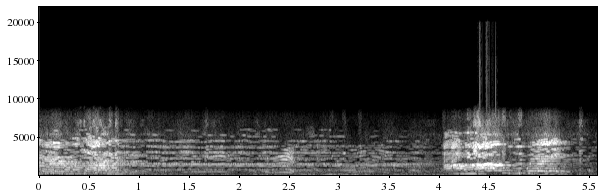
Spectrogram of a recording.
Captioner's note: crowd cheers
